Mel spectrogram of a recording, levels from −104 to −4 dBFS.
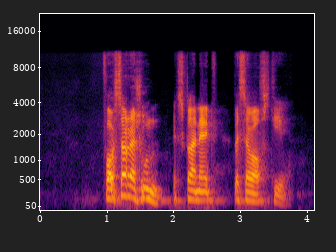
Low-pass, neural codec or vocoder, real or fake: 10.8 kHz; codec, 24 kHz, 1 kbps, SNAC; fake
